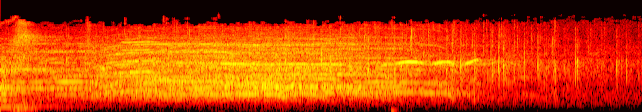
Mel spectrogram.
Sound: audience cheering

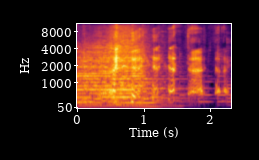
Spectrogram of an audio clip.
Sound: laughter

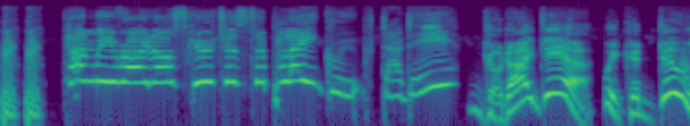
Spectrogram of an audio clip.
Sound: snorts

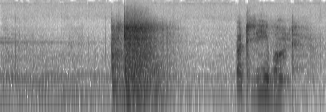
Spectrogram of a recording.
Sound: door shuts

